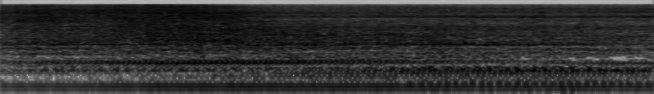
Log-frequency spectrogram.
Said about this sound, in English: It's feeding time at a catfish farm just north of Belzona, Mississippi. A truck moves slowly along a levee next to a catfish pond, spraying out small pellets of special protein-rich feed that hungry catfish swarm to and gobble up.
